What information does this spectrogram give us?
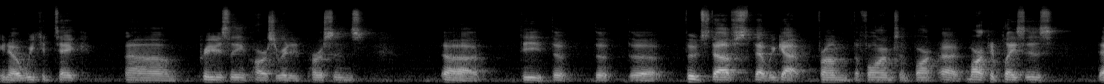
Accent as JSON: {"language": "English", "region": "the South", "country": "United States", "tie": "born or raised there", "said": "I grew up in the South"}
